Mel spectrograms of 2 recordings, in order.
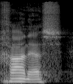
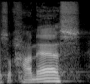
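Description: First: Hanes said as HA-nes, stress on the first syllable and falling. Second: Hanes said as ha-NES, stress on the second syllable and rising. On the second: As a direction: put the weight on the end of Hanes, ha-NES. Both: Shown as a demonstration. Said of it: "the accent would be on the second syllable".

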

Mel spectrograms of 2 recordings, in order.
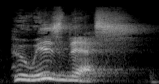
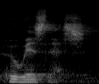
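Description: First: Higher, slow, awed who is this; slow awed question, higher; amazed question. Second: Quiet wonder. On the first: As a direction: marvel at Jesus. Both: Shown as a demonstration.

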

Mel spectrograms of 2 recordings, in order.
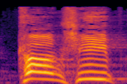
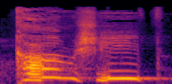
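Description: First: Put-on high, loud, forceful kid's call; stronger boy's yell. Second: Put-on tiny high-pitched child's call; squeaky little-girl yell. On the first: Big brother calling sheep after his sister fails, strong high yell. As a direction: yell it strongly like an eight-year-old. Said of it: "he had a much stronger voice". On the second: Five-year-old girl calling sheep on the hillside, squeaky little yell. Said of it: "she, in her squeaky little voice, yelled".

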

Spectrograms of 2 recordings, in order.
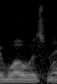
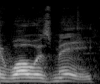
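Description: First: "Woe is me." much softer, sagging into a mopey sigh. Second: Said in the usual way. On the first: Shown as a demonstration. Preacher showing wordless grumbling, soft mopey sigh. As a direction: let "Woe is me." fade out limply. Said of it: "You can just do things slowly". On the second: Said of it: "lots of different ways to say".

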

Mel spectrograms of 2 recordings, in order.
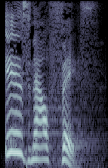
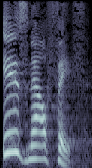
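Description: First: Slow, deliberate echo; woodenly repeated. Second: Slow, word by word; read woodenly. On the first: Preacher repeats the wooden phrasing to the church, slowly. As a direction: say it again, very slow. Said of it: "reads very woodenly". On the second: Preacher reading the Greek order aloud, wooden and slow. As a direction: lay out each word stiffly, very slow. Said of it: "It actually reads very woodenly". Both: Shown as a demonstration.

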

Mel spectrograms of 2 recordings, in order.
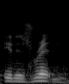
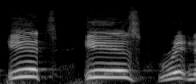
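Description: First: Much lower and softer, settled and sure; Jesus calmly answering the devil; calm authority. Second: Slow, loud and high, every word weighed; preacher thundering the scripture; emphatic proclamation. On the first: Retold or imitated. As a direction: answer without raising a finger. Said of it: "You know what he says?". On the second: Acted. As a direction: declare it like a verdict.

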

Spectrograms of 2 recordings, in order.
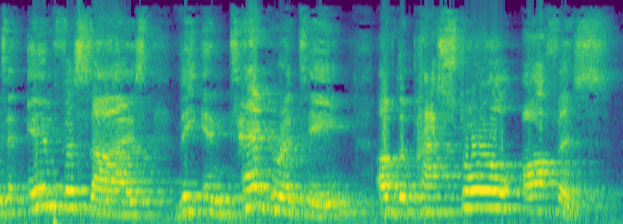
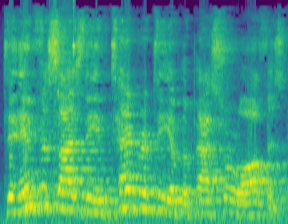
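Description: First: Emphasize the integrity of the pastoral office, each word given weight; weighty emphasis. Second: Fast, light repeat of the same phrase; quick restatement. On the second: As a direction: run through it quickly as a recap. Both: Real, not acted. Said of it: "and even more importantly".

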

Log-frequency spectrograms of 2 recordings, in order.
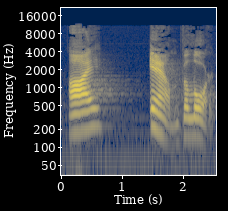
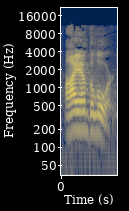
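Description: First: "I" punched loud, "am the Lord" drawn out slowly; emphatic declaration. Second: "I" stressed loud, "I am the Lord" said at a steady pace; emphatic declaration. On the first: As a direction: proclaim "I am the Lord" slowly, weight on "I". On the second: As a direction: declare "I am the Lord" firmly, leaning on "I". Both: Acted.

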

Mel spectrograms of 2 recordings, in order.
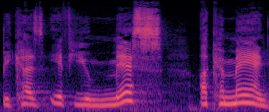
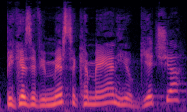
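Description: First: Said in the usual way. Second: Quick, questioning guess at the wrong reason; mock question. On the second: Preacher voicing the wrong reason to obey, quick mock question. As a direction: toss it out fast as a doubtful question.

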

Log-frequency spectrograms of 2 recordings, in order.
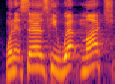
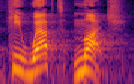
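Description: First: Said in the usual way. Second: Each word dragged out in sorrow; a mild mournful slow reading; slow, heavy grief. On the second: Shown as a demonstration. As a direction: let "He wept much" sink slowly, mournful. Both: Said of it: "it means this".

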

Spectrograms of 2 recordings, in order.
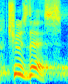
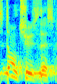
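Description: First: Higher-pitched, emphatic urging; urged choice. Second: Understated warning off the option; dismissed choice. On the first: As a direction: push them eagerly toward this option. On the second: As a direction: steer them away without raising the voice. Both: Retold or imitated. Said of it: "I feel like he's really saying".

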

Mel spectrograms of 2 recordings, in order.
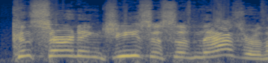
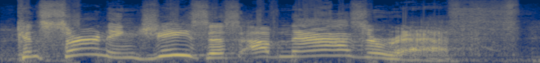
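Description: First: Higher-pitched exasperated reply; irritated. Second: Slow, high, drawn-out irritation; exasperated, stating the obvious. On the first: Cleopas answering the stranger's question, irritated. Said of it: "I can actually see the irritation". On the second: Cleopas telling the stranger what is so obvious, exasperated. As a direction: spell it out slowly for a lunkhead. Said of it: "It's so obvious". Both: Acted.

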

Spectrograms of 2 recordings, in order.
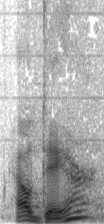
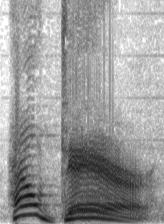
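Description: First: Said in the usual way. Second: Mock outrage. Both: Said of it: "How dare they tell a woman".

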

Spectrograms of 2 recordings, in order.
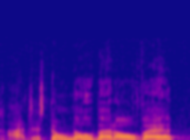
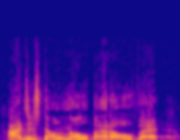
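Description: First: Low, grudging mumble of a doubter; lightly mocking a hard-headed listener. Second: Higher, whiny put-on doubter; hammed-up whining skeptic; mocking whine. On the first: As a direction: mutter it like a stubborn skeptic. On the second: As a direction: whine it back at the hard-headed. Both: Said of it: "repeated mock of listener".

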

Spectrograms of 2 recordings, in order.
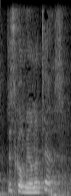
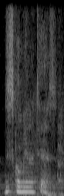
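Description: First: Softer, hammering the point home; quiet repeat. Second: Much softer, almost confiding; hushed emphatic repeat; quieter repeat. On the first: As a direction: drop the voice and repeat it. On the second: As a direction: let it sink in, hushed. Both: Shown as a demonstration. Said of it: "It's worth repeating".

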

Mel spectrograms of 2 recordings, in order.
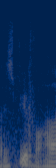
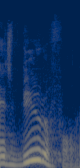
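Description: First: Hushed fond echo; a quiet second take of the praise; soft echo. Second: Said in the usual way. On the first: Shown as a demonstration. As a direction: repeat it much softer, almost to yourself. Repeats praise softly.

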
